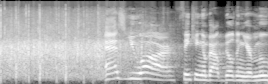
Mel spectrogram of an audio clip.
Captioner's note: applause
